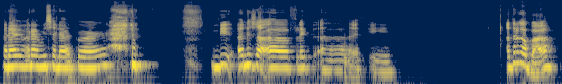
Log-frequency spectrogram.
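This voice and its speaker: Female livestreamer, Filipino accent, slightly high voice, casual and playful. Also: measured pace. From Philippines. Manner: playful, chatty, mixes English into her talk. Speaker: livestream host.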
